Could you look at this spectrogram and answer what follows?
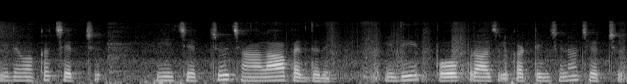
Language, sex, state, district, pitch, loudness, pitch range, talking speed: Telugu, female, Andhra Pradesh, Srikakulam, 175 Hz, -19 LUFS, 165-185 Hz, 115 wpm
